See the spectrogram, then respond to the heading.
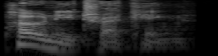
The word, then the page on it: pony-trekking: British English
